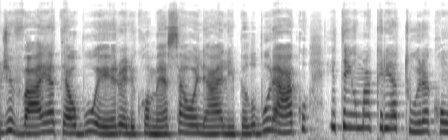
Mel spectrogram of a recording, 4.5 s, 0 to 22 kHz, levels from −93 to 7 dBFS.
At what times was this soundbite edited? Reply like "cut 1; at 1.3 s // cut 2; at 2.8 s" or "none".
none

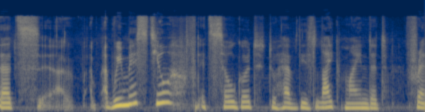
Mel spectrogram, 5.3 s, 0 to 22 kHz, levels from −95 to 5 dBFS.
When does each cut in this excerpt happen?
cut 1; at 2.5 s

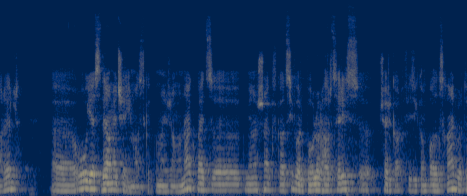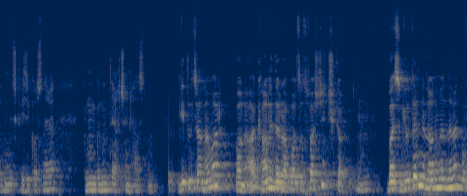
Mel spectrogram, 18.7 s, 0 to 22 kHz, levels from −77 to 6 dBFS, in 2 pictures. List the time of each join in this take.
cut 1; at 12.8 s

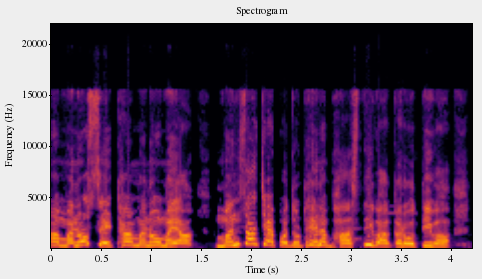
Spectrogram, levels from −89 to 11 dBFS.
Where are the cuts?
none

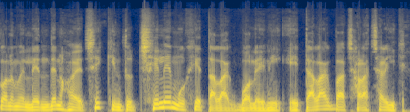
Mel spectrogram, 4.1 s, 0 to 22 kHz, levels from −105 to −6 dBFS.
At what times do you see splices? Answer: none

